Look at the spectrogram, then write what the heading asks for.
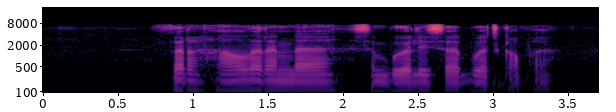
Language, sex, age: Afrikaans, male, 20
